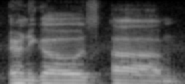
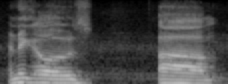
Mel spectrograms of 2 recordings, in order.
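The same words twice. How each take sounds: The two takes are said the same way.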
